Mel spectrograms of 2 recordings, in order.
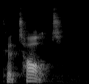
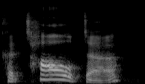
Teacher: the accent remains on the last syllable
